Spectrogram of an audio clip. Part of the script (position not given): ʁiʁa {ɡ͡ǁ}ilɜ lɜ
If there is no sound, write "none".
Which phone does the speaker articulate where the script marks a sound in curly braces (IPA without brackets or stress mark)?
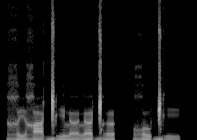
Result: ɡ͡ǁ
